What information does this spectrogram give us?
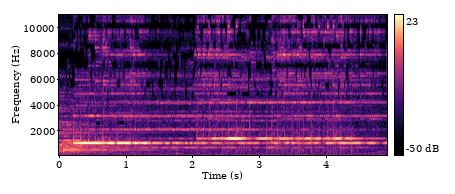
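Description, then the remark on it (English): Bells, uncovered for a group of Christmas carol singers to try playing, ring out in overlapping, sustained tones, with a few clear, bright strikes layered over one another and left to shimmer. The ringing stays fairly loud throughout, with no voices. “They uncover the bells.”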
